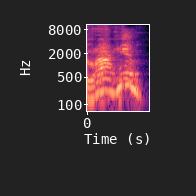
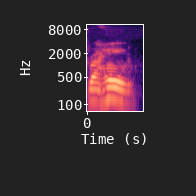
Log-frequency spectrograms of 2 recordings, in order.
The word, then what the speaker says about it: Raheem: there in there somewhere your name is it rim no it's Raheem see I spell it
